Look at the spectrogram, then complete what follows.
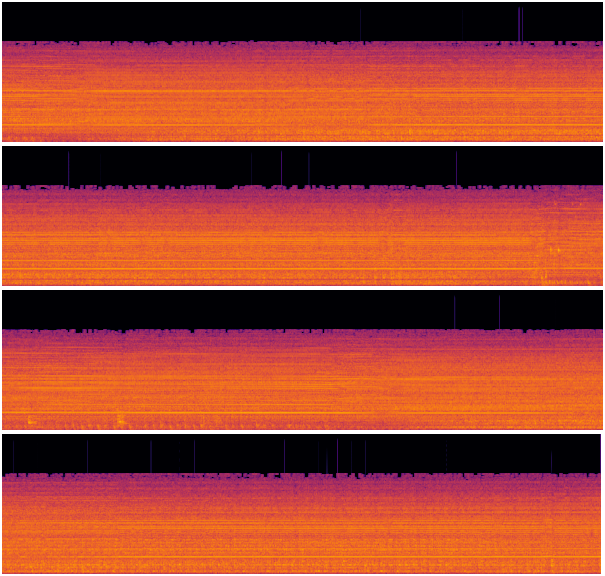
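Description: A drill press driven by a brushed washing-machine motor, running at raised speed and drilling into rusty steel plate. The motor and the cutting make a steady, even sound, with a high tone running through it.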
